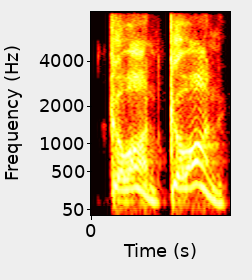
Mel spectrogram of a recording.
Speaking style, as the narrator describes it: he shouted

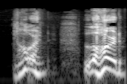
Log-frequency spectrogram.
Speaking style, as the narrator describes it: began Merry brokenly

